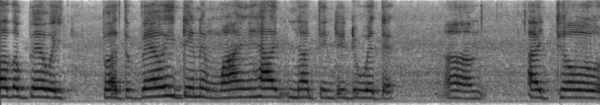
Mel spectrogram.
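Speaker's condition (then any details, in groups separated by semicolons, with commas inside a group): Cerebral palsy; affects hand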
